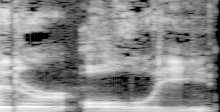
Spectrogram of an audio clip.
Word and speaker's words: literally: 이거 L L R L L 세 개에다가 R 하나. – 네. – 좀 어렵죠. – 엄청 복잡합니다. – literally.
